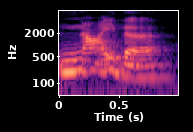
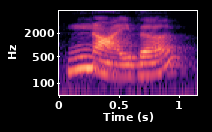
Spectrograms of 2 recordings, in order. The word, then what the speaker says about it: neither: Either or either, and you can say neither or neither.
